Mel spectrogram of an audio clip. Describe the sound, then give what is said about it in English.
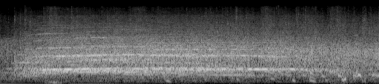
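Steady, dense audience applause, many hands clapping at once in a loud sustained wash that holds for several seconds and tapers slightly at the end, with faint crowd murmur mixed in. “I wanted to wait until your applause was fully gone.”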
